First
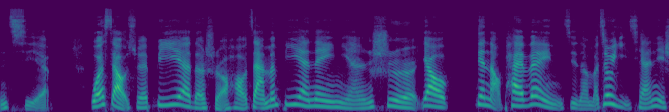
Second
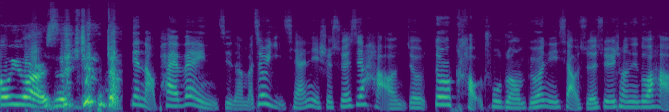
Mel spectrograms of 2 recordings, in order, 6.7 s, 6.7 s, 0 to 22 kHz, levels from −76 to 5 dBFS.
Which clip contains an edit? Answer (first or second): second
